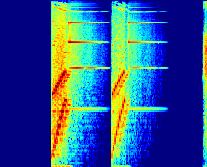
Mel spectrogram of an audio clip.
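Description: Chiming game tones ring out and fade.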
